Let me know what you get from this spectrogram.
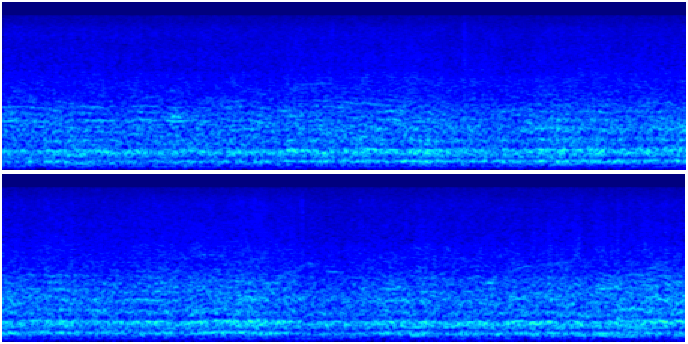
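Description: Many bees buzz together in a steady, dense hum that neither rises nor fades.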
